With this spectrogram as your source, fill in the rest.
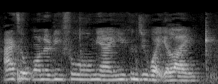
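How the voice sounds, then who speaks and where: Woman acting as young working-class student, Liverpool accent, higher-pitched, outspoken, feisty, radio drama. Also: steady tone, fast talker, a little hiss or hum, lightly acted. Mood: chatty, reflective. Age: young adult. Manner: chatty, outspoken, colloquial.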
